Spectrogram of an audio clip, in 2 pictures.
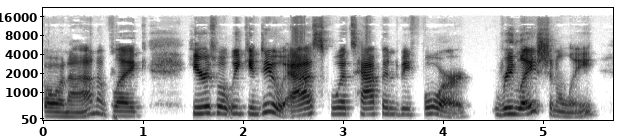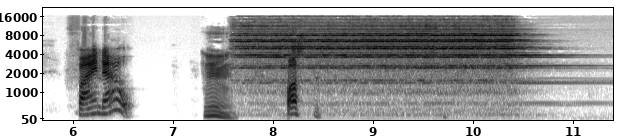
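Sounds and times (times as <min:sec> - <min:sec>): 
speech: 0:00.2 - 0:06.7, 0:07.3 - 0:08.7
bright metallic bell ringing: 0:09.5 - 0:11.3.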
